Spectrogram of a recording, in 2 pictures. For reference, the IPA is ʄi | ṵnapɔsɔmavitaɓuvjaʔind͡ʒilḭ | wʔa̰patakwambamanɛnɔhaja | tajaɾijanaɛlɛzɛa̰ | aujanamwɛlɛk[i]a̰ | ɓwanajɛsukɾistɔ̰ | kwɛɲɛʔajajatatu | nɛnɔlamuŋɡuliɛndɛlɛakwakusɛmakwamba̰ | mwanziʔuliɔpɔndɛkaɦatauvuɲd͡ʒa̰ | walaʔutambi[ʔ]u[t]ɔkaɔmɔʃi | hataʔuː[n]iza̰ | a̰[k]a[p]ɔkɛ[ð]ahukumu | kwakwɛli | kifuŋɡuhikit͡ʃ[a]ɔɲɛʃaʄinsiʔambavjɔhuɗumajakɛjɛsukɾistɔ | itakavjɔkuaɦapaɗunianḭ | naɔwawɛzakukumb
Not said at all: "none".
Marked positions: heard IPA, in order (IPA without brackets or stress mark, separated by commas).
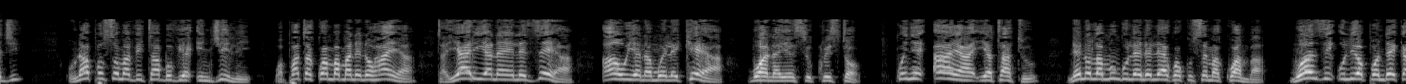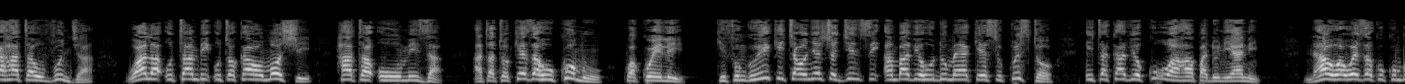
ɛ, ʔ, t, m, t, t, z, a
